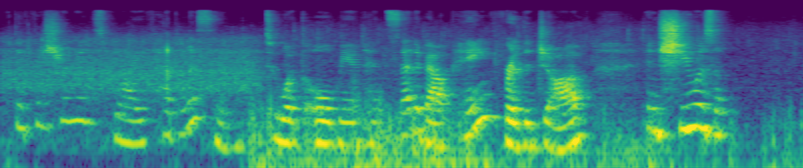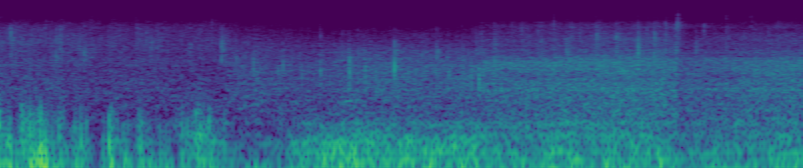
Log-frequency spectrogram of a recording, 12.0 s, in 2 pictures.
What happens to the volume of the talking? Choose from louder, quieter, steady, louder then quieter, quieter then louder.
louder.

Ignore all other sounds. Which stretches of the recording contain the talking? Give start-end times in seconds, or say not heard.
0.0-5.4.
